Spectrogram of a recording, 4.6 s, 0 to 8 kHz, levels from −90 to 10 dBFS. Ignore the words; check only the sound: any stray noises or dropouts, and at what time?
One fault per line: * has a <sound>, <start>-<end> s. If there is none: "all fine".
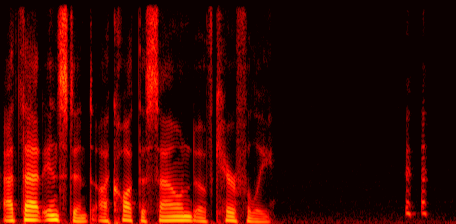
* has a laugh, 4.1-4.3 s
